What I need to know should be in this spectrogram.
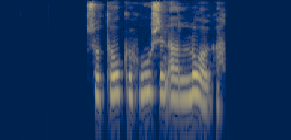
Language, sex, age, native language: Icelandic, female, 20-29, Icelandic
